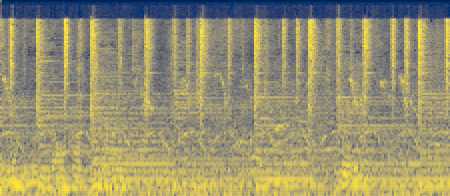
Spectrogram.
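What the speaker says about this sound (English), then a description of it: "There are geese or swans swimming on the pond right there." Geese or swans on a zoo pond give loud, repeated honking calls in overlapping bursts, close and busy, over steady background noise.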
